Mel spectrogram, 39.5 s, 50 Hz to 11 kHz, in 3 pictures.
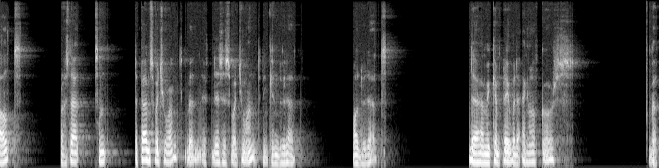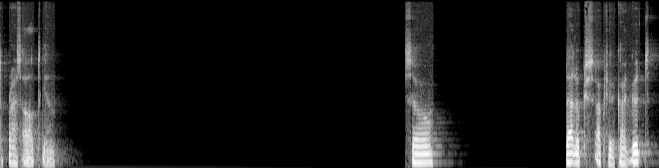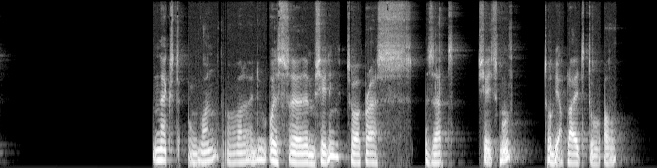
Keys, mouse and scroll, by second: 0.4 alt+click, 1.4 middle click, 2.3 middle click, 3.8 middle click, 6.0 alt+click, 7.4-8.4 scroll down 1, 8.4-9.1 scroll down 2, 9.3 click, 12.6 alt+click, 19.9-20.4 scroll down 3, 20.1 middle click, 21.9 middle click, 22.3-22.8 scroll up 2, 22.8 middle click, 24.1-25.4 scroll down 7, 26.3 click, 27.2-29.2 scroll up 15, 29.2 middle click, 29.2 scroll up 2, 30.3 shift+middle click, 31.3 scroll down 2, 31.4 middle click, 35.0 z, 36.7 middle click, 37.2-37.8 scroll up 2, 37.9 middle click.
